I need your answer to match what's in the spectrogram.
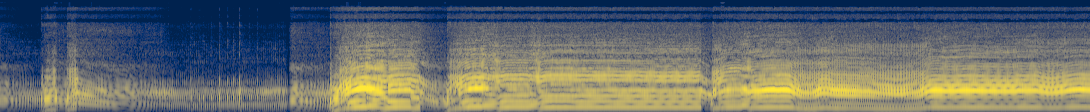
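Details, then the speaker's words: Stock chainsaw with aftermarket muffler fitted, cutting; high, wavering note sags and recovers unevenly in the cut with a burbling, blubbery edge; running fat, rich mixture. "I just want to rip a couple pieces off this this stock saw is running fat right now and I put that muffler on"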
